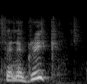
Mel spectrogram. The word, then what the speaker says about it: fenugreek: Is fenugreek with a silent K at the end? By the way, you pronounce it with a K at the end. Fenugreek.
